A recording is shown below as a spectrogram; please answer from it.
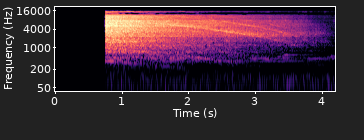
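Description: Handheld power grinder used to polish the end of a steel fork spring flat. It starts abruptly a little under a second in, then spins down, its whine falling in pitch as it fades over about three seconds.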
